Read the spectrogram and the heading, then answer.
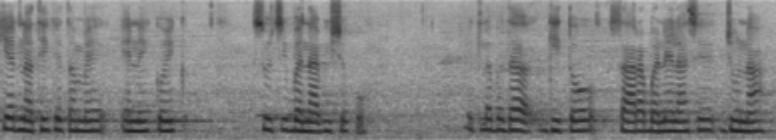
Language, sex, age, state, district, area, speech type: Gujarati, female, 45-60, Gujarat, Surat, urban, spontaneous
